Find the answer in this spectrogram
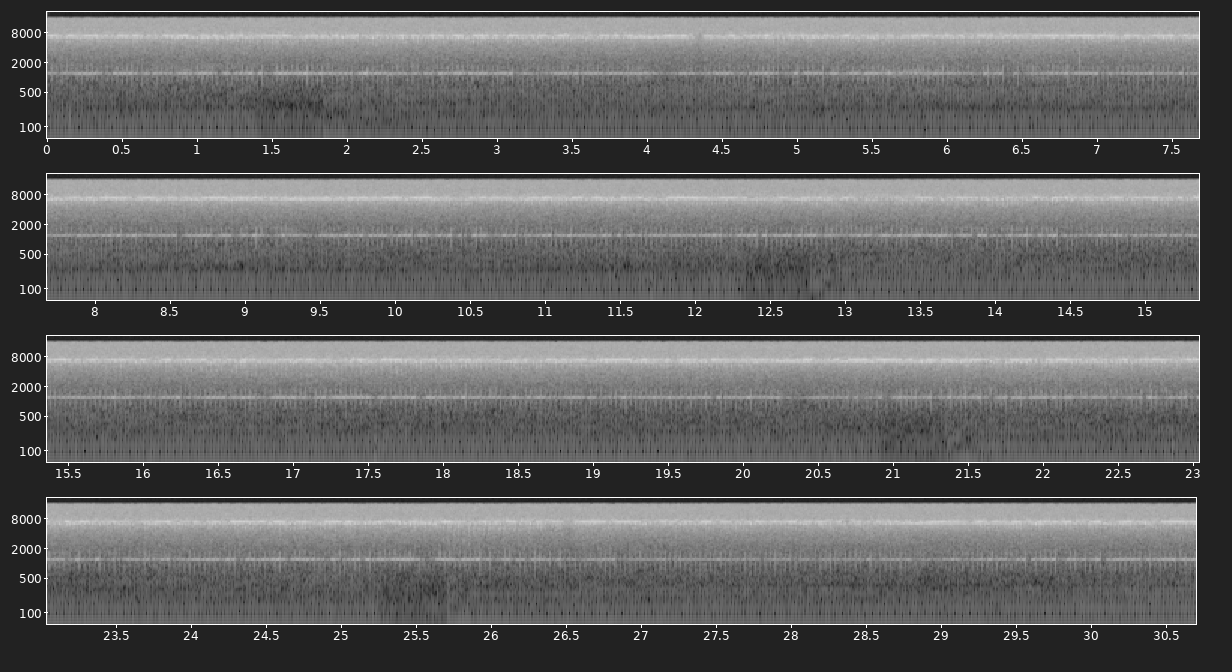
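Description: Steady electrical hum and a high-pitched whine over constant hiss, unchanging throughout, with a few brief dips: noise on an old videotape's audio track, with no sound of the game heard.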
